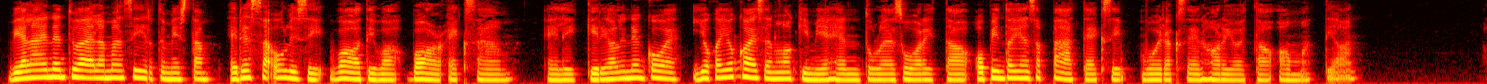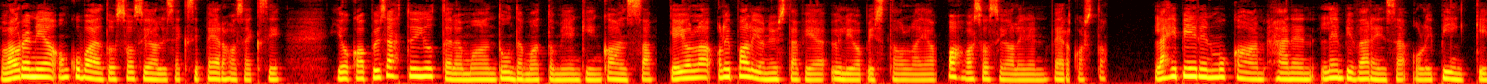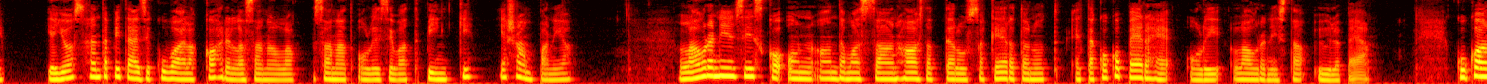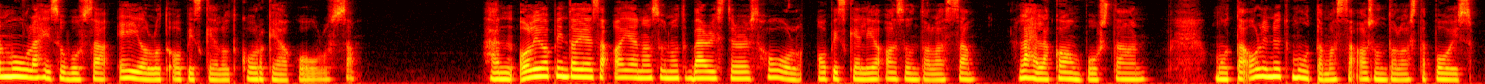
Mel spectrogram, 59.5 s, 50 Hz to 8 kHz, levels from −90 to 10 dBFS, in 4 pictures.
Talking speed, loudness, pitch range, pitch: 95 wpm, -20 LUFS, 165-200 Hz, 175 Hz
